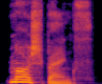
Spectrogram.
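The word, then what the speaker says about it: Marjoribanks: i n g mannering m a j o r i b a n k s marsh banks m c capital i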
